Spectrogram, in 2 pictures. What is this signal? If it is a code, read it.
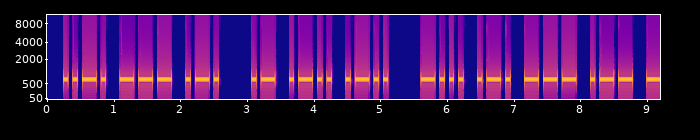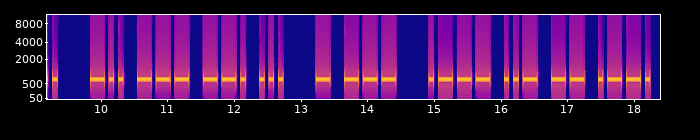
Morse code, heard as a keyed tone, about 17 wpm, 700 Hz. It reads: FOR ALL BROWN DOGS TO JUMP
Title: Pangram Challenge v2 - 17wpm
